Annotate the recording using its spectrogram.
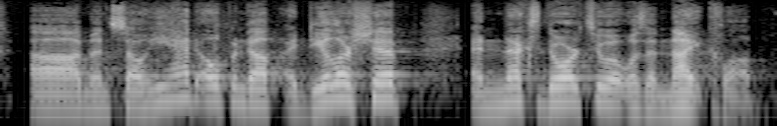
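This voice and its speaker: On a very clean recording with a silent background, a man with an American accent and an unremarkable speaking voice talks at a moderate pace, with a fairly high pitch and ordinary pitch variation. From US South. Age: 40s. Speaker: podcast guest. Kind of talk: casual chat.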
